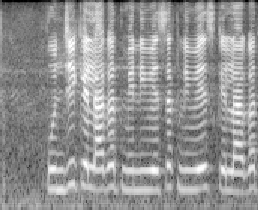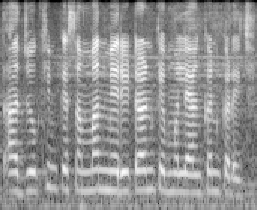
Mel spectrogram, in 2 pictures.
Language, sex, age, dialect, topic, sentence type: Magahi, male, 36-40, Western, banking, statement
